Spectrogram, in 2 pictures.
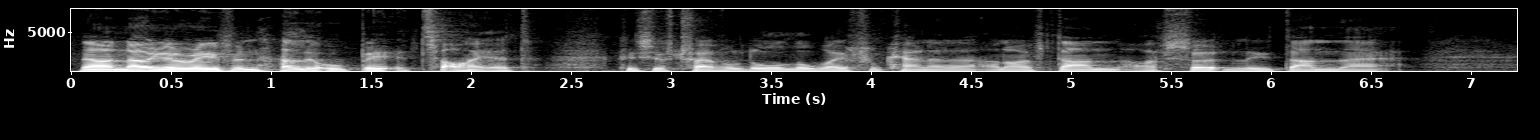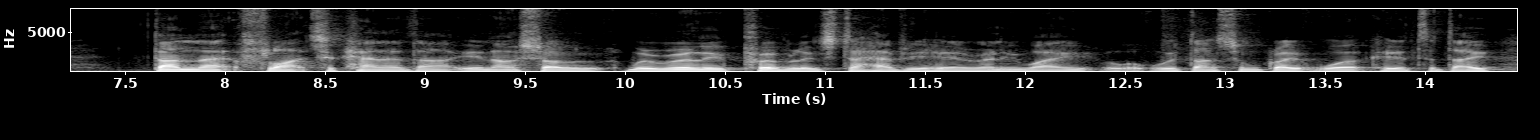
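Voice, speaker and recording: A man's voice: lowish voice, little pitch movement, normal speed, darkish tone. Effusive rambling male podcast host. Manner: effusive, rambling, many fillers. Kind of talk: interview. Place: studio.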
